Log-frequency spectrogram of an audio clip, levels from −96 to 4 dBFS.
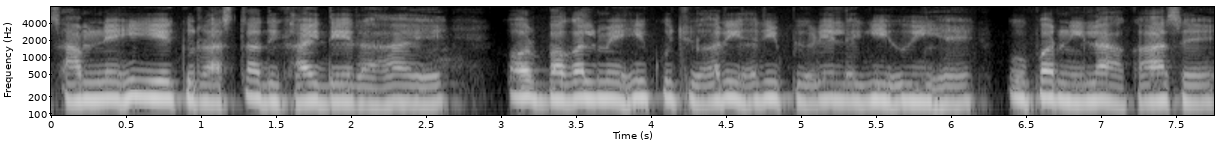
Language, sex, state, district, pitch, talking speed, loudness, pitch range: Hindi, male, Chhattisgarh, Rajnandgaon, 170 Hz, 180 wpm, -26 LUFS, 165-185 Hz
